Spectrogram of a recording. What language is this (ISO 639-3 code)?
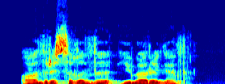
bak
